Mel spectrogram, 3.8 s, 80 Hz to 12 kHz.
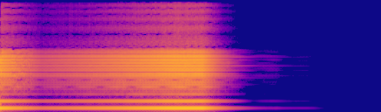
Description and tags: This is one of a multisapled pack.
The samples are every semitone for 2 octaves.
